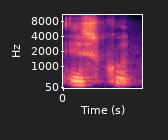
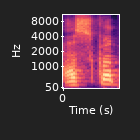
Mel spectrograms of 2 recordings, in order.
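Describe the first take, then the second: First: The word is said with 'i' and 'u' vowels. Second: The word is said with 'a' vowels throughout. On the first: This is the standard form of the word. "चुप रहने को अरबी में इस्कुत बोला जाता है" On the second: This is the colloquial form of the word. "ठेठ में बोलेंगे तो अस्कत बोलेंगे"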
